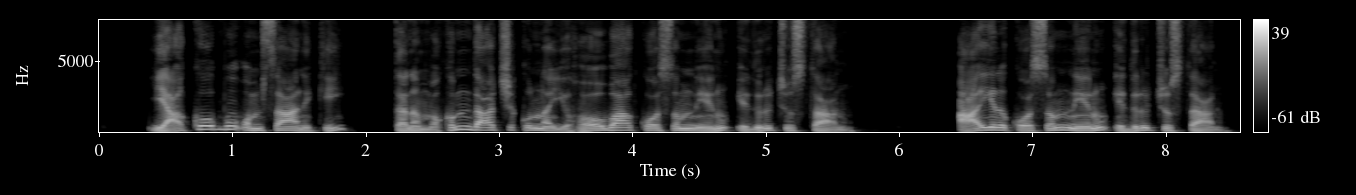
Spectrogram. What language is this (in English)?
Telugu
